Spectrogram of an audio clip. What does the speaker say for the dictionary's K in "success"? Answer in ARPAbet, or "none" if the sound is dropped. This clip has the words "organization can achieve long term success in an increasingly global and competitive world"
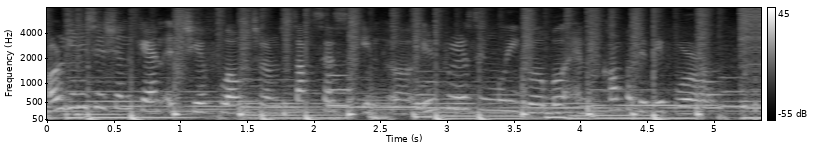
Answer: K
